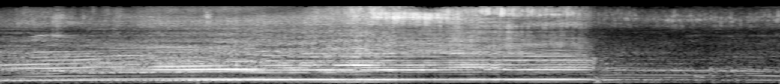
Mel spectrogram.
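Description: Mini Cooper roadster's four-cylinder engine pulling hard from a standing start on an autocross course, the engine note climbing and then holding under full throttle, with tyre noise rising above it. The sound cuts off suddenly about four seconds in.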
